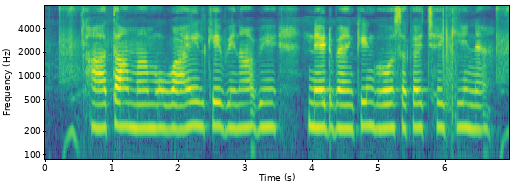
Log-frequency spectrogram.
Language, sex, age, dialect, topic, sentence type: Maithili, female, 18-24, Angika, banking, question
